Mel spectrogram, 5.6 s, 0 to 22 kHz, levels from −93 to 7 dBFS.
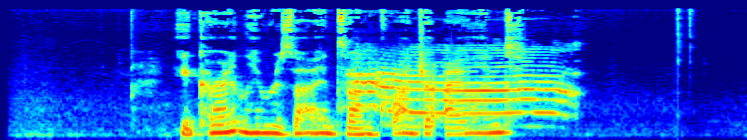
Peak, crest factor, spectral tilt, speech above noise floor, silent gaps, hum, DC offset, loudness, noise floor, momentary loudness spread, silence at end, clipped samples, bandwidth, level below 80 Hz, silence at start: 0 dBFS; 16 dB; -5 dB/octave; 51 dB; none; none; under 0.1%; -13 LUFS; -63 dBFS; 9 LU; 1.25 s; under 0.1%; 17 kHz; -54 dBFS; 1.3 s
